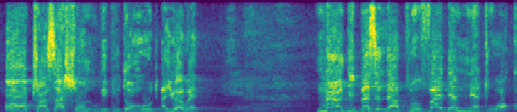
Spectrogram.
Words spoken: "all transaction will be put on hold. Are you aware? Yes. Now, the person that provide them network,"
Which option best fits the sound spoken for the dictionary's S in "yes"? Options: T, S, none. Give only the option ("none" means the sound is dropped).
none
